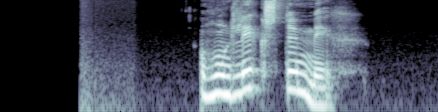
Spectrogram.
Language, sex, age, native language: Icelandic, female, 50-59, Icelandic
